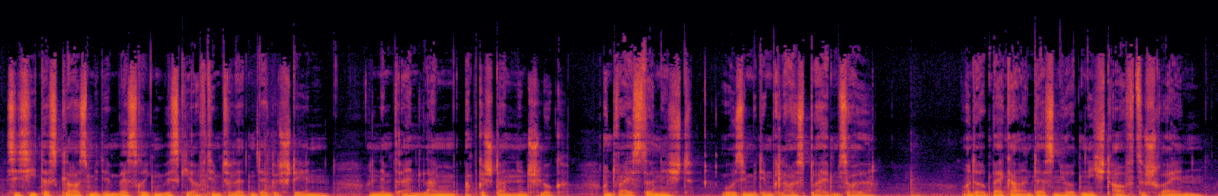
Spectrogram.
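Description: A man reading a novel aloud in a calm, measured narration. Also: rumbling low, slightly rough. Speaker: audiobook reader. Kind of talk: literary reading.

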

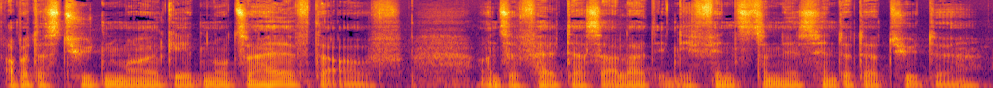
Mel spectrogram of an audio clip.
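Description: A man reading a novel aloud in a calm, measured narration. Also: deep voice, slightly rough. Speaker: audiobook reader. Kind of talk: literary reading.

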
